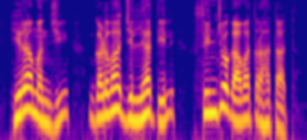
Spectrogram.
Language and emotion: Marathi, neutral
